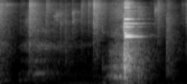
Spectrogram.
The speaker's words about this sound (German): Ja, aber man hört auf jeden Fall, die Pfanne ist heiß.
